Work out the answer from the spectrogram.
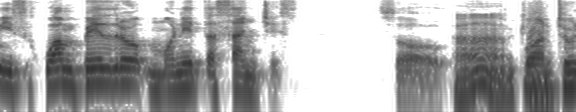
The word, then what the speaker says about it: Juan Pedro Monetta Sanchez: The whole one is Juan Pedro Monetta Sanchez. That is how we pronounce it here.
